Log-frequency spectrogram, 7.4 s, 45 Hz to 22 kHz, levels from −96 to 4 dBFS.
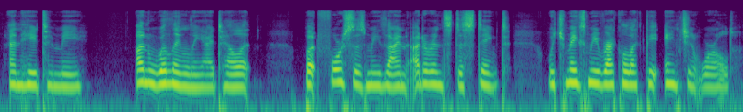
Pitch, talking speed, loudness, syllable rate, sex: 200 Hz, 170 wpm, -17 LUFS, 5.8 syllables/s, female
